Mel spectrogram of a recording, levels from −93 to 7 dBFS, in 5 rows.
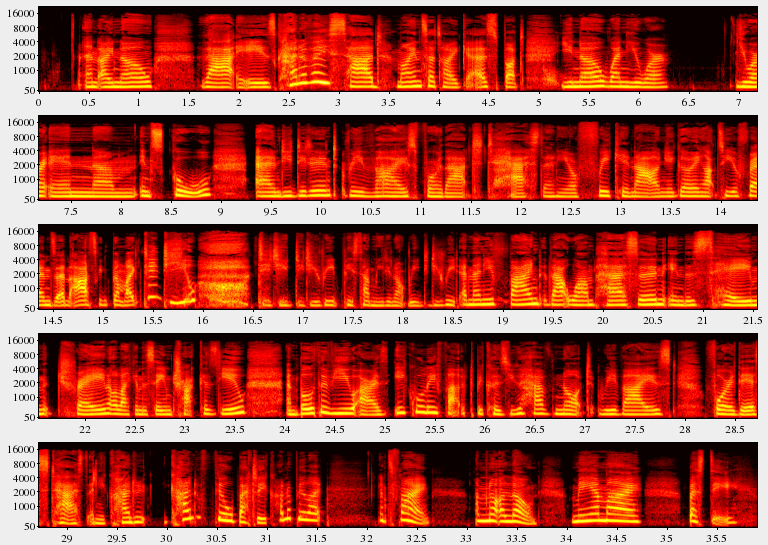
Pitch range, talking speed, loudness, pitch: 190-235 Hz, 200 wpm, -20 LUFS, 205 Hz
